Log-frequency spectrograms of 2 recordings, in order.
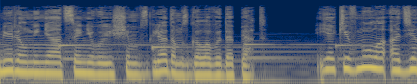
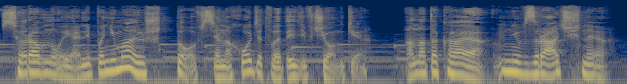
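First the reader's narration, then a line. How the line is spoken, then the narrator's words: Muttering. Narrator (Russian): пробормотал он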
